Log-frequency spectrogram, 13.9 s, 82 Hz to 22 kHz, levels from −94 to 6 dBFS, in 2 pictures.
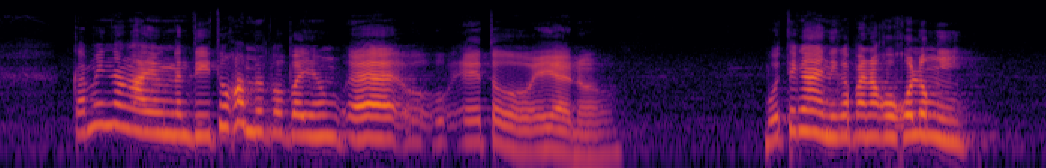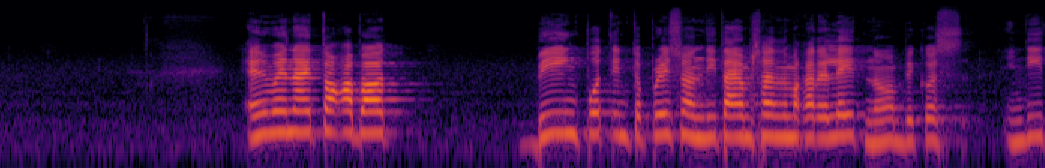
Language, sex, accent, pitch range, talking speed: Filipino, male, native, 195-240 Hz, 75 wpm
